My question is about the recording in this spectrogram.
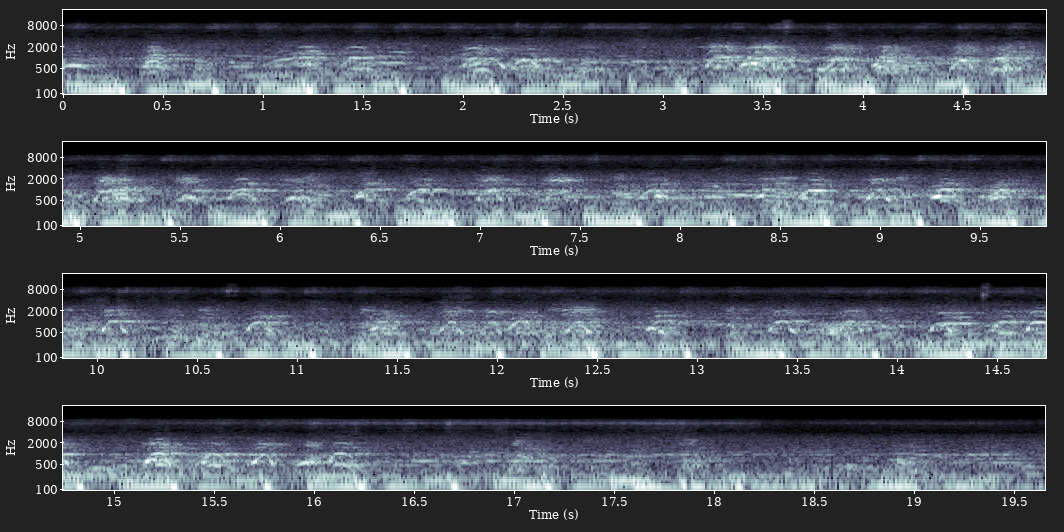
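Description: Dogs barking and yipping again and again, densest from about three seconds in, over loud music with a steady low beat.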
